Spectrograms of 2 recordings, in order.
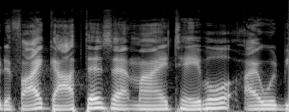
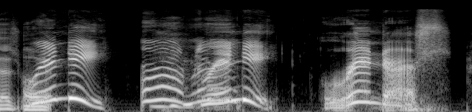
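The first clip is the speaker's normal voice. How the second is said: very high, stretched-out, swooping creature squeal. Imitate her as a creature that can only say its own name, in a Pokemon voice. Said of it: "all Pokemons can say is their own name. So she says".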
